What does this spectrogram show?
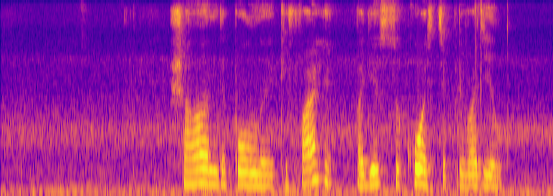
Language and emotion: Russian, neutral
